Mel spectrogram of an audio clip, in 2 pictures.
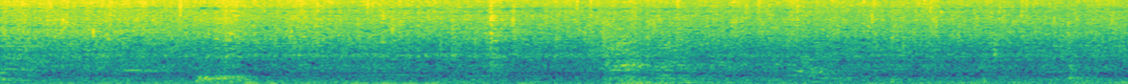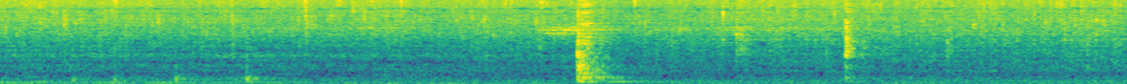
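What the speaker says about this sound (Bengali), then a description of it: "মশলার সঙ্গে কষে ভালো করে কষে নিচ্ছি আলুগুলো" Potatoes being stir-fried with spice paste in hot oil for a light chicken curry, a steady close sizzle with occasional scraping stirs and one sharper clatter near the end, no voices.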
